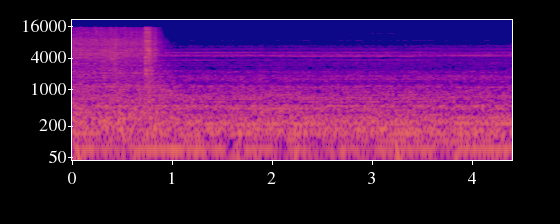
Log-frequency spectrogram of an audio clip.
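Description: A near-infrared coffee roaster running steadily with a low hum and airy hiss, its exhaust fan drawing hot air out to pull the drum back down to the preheat temperature. About a second in there is a short click, and the high part of the hiss cuts off.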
